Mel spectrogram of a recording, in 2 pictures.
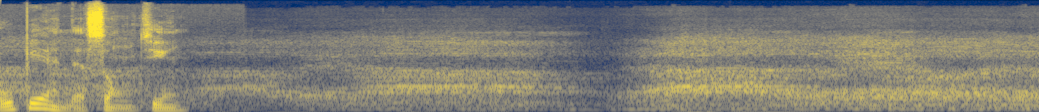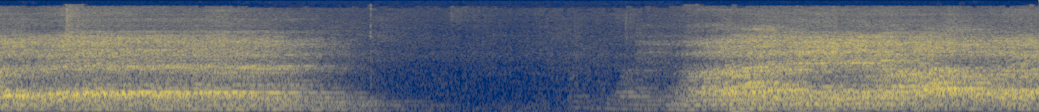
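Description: A group of men chant together in a low, steady drone.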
